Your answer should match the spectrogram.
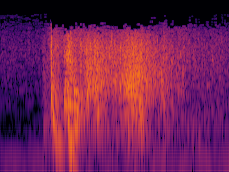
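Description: object thrown into water

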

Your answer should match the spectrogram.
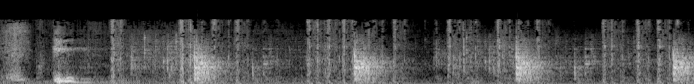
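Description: banging

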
